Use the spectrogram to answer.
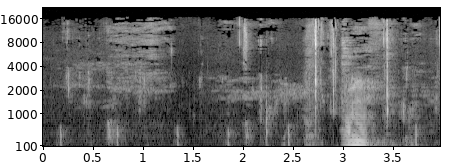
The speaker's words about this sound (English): I think we'll chew into the microphone too. Yeah, you chew while you're telling us what your favorite thing is. It's great. It's jerky.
